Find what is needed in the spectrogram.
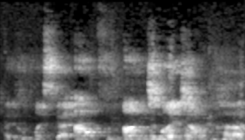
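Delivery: ordinary talk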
